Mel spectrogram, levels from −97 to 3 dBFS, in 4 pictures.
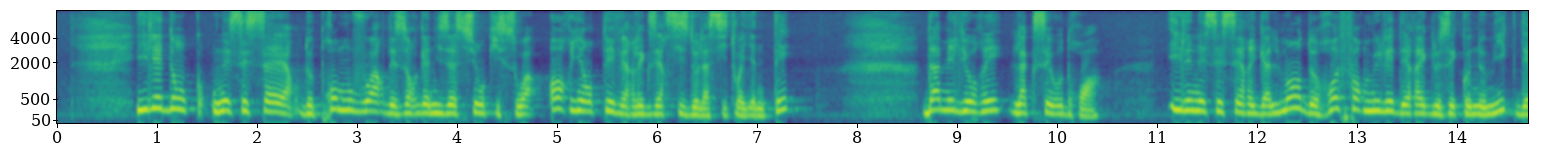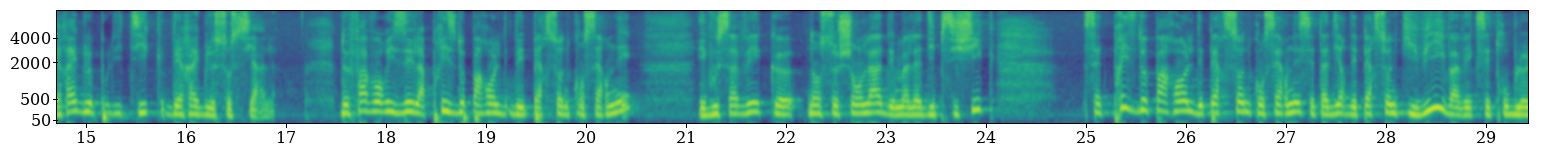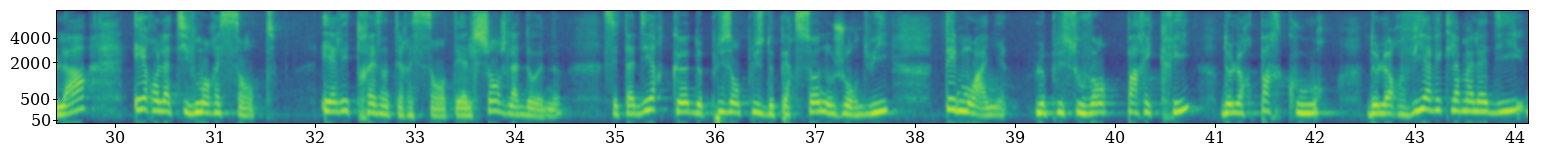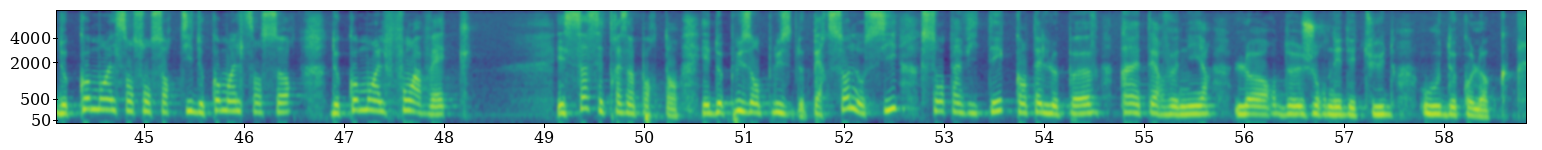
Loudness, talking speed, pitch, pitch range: -12 LUFS, 155 wpm, 190 Hz, 165-220 Hz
